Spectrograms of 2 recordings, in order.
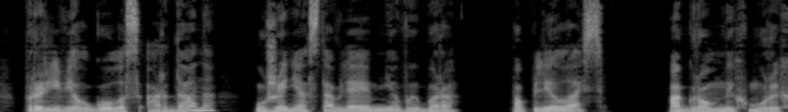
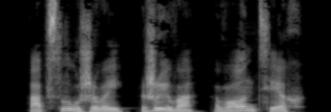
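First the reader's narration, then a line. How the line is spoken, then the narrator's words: Barked. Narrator (Russian): рявкнул Ардан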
